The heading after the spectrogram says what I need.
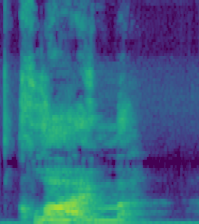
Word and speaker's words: climb: So we have B is usually silent when it follows M or precedes T in the same syllable. For example, climb or doubt.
